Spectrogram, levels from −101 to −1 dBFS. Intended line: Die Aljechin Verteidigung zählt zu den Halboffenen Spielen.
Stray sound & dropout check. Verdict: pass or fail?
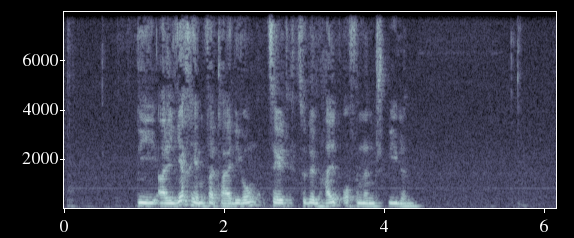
pass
